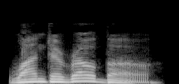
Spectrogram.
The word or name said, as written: Wandorobo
